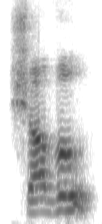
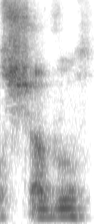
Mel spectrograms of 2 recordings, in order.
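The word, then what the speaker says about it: שבו: Shavu, like take expression of taking captive, and therefore the accent is in the last syllable. Shavu.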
